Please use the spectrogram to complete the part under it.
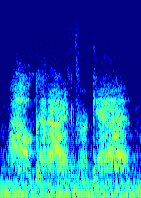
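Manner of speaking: very soft whisper under the breath. Showing how they quote a movie villain to themselves: whispered Jim Carrey Riddler quote. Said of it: "I'll whisper to myself".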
